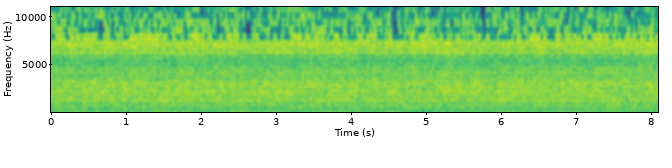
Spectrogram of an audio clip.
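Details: Briggs & Stratton 3.0 hp Vacu-Jet engine (model 92502) on a Montgomery Ward mower after choke diaphragm replacement, run hot on a day over 100°F: a steady, even single-cylinder patter, normal idle.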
